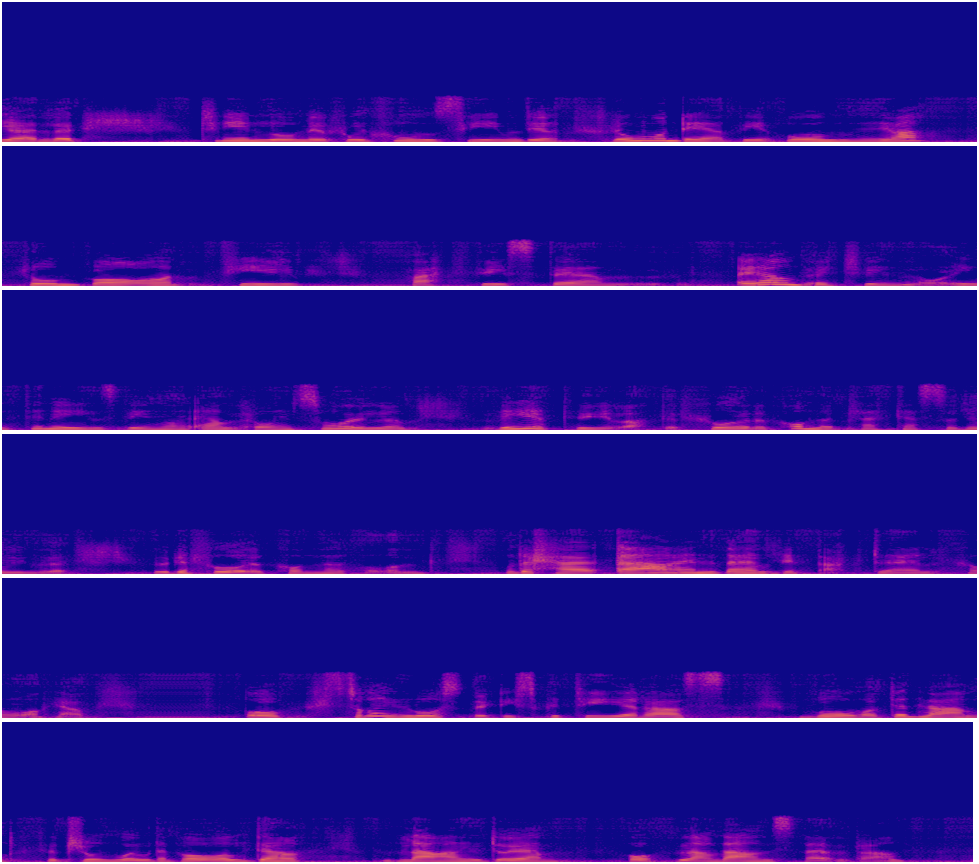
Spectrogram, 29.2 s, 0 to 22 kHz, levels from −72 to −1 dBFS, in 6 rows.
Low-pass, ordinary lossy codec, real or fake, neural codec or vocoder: 7.2 kHz; none; fake; codec, 16 kHz, 0.5 kbps, FreqCodec, larger model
